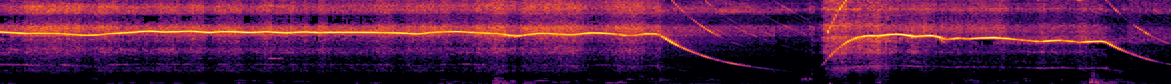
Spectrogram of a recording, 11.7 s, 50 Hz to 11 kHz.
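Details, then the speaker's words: Dental drill starting the veneer preparation in a diastema case, with minimal cervical reduction of less than 0.5 mm: a high-pitched whine that dips in pitch as it loads against the tooth, with brief pauses. "Ok. Ahora vamos a empezar el tallado. Una cervical mínimo menos de 0,5."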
